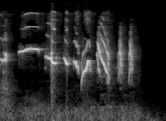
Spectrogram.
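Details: Vigorous Oriental magpie-robin song, meant for training captive birds: a sustained whistled note followed by a string of about eight varied slurred and down-swept notes.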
